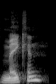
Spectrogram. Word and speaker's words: Macon: Is that pronounced Macon, Georgia? That is Macon, yes, and it is northeast of there.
